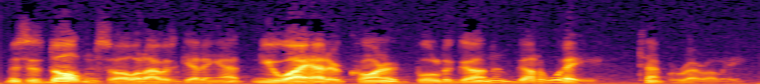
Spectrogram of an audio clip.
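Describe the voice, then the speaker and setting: An actor in a 1940s radio drama playing a shrewd, unflappable private detective, urbane and wry. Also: male voice, deep voice, sing-song, fast. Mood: explaining, confident. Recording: muffled vintage 1940s radio recording.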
